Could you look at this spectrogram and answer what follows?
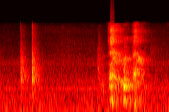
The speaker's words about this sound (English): I'm not so well, so there'll be some coughing, it seems.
